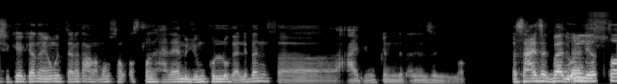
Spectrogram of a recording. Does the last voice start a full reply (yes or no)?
no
